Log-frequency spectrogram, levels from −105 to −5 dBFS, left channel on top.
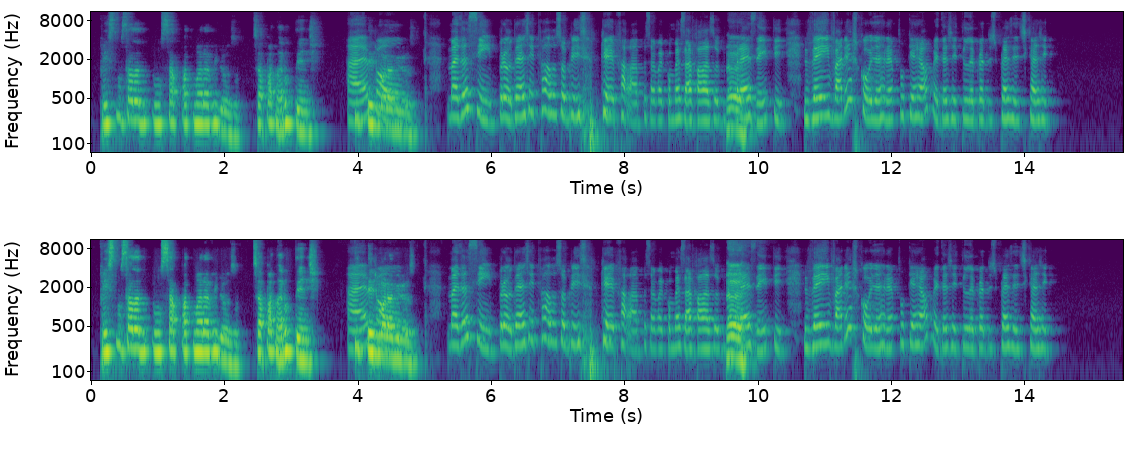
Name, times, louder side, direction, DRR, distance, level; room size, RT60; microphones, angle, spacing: voice 1, 0.1-3.4 4.0-4.9 9.5-9.8, right 5 dB, 70° right, 0.4 m, -26 dB
voice 2, 3.8-4.8 5.1-14.3, left 1 dB, 5° left, 0.9 m, -35 dB
14.0 x 8.3 x 2.6 m
head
